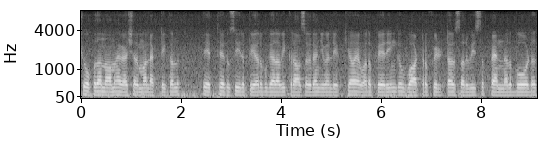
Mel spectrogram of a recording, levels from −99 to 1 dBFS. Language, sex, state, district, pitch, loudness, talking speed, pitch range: Punjabi, male, Punjab, Kapurthala, 120 Hz, -17 LUFS, 165 wpm, 115-120 Hz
